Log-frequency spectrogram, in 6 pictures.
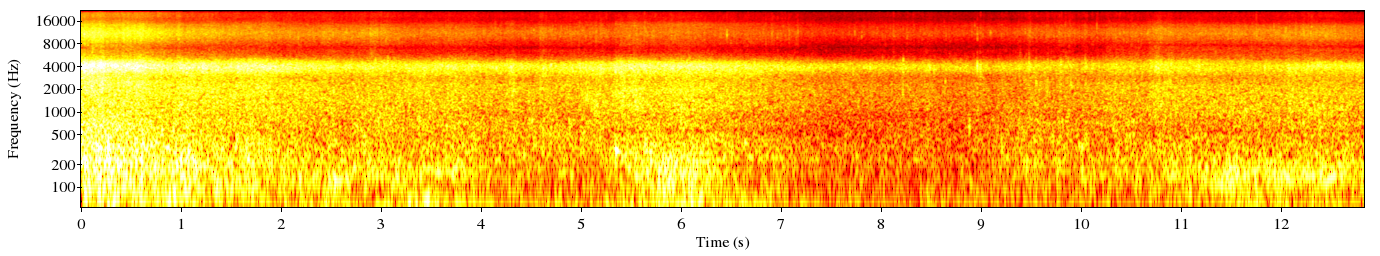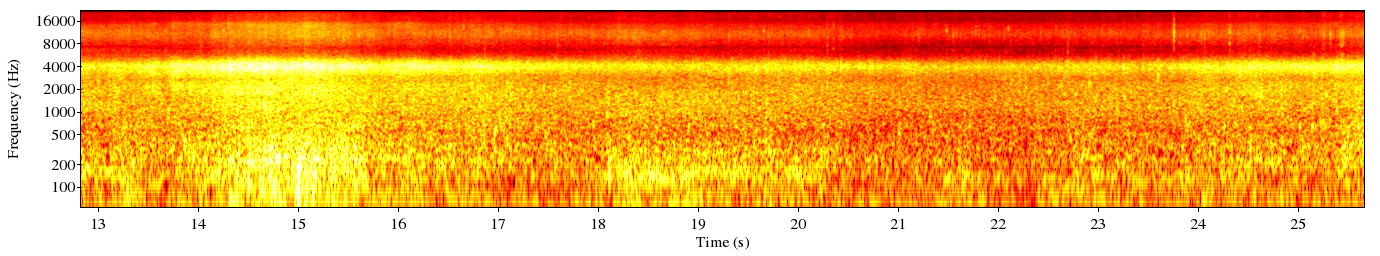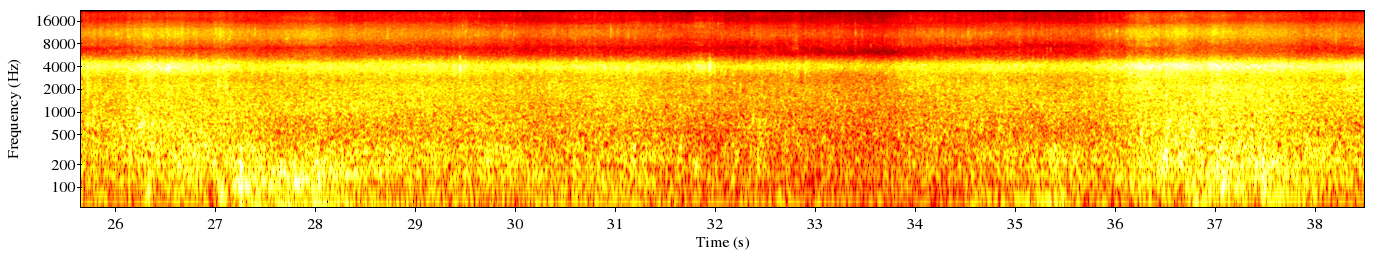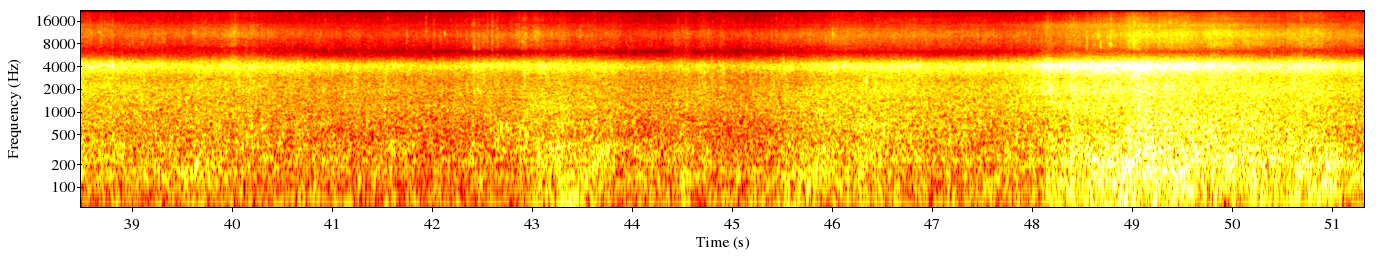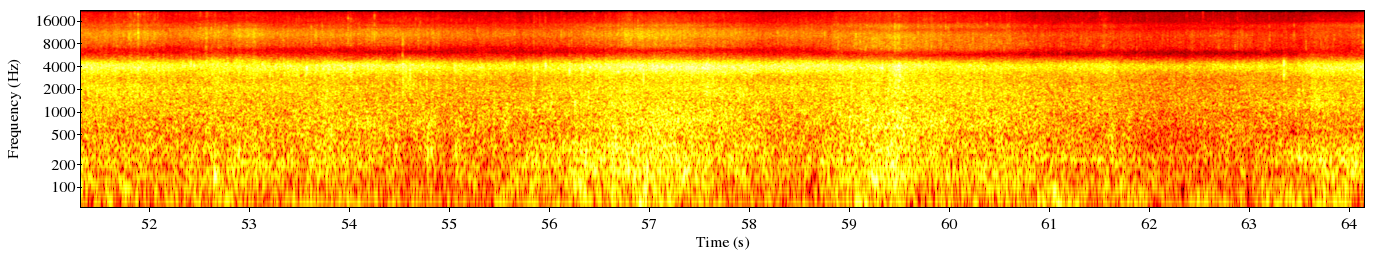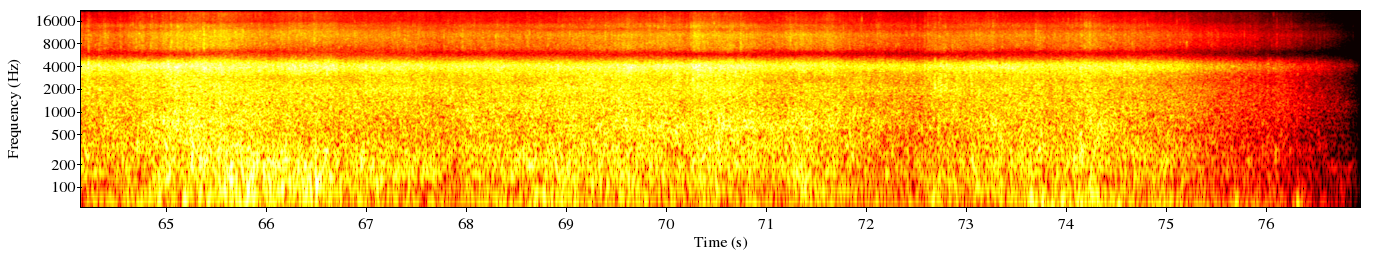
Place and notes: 仁愛村, Nangan Township - sound of the waves
sound of the waves, On the beach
